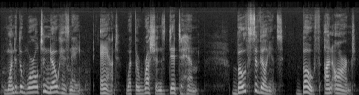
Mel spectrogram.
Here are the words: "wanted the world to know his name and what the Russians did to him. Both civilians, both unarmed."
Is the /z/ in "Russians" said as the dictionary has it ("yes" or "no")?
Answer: yes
